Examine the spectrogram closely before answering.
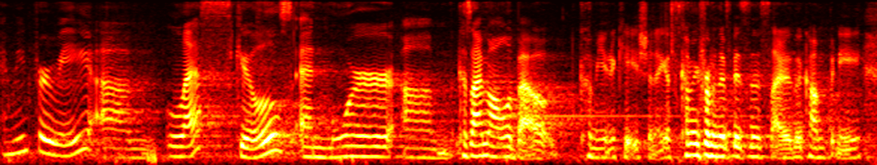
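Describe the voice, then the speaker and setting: A woman's voice: on the low side, moderate pace, vocal fry, hardly any pauses, a bit bright, a little hiss or hum. A woman speaking as a panelist at a live conference discussion, casual and chatty. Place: large conference hall stage. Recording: roomy hall with long reverb.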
